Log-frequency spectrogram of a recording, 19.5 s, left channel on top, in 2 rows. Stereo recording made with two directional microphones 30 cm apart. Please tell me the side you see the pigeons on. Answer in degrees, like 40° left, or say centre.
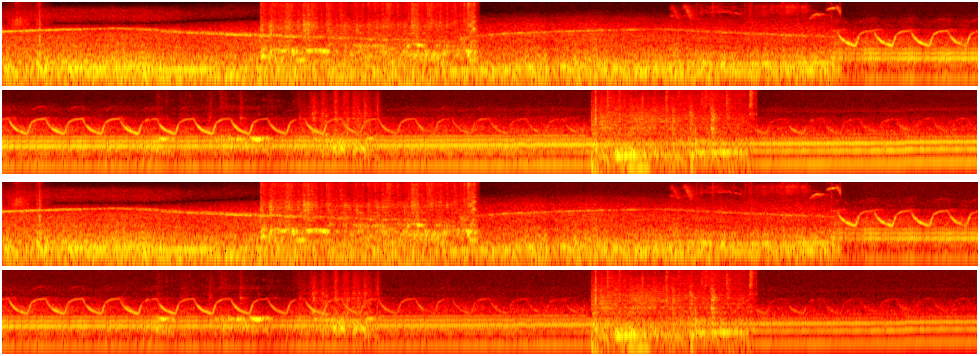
20° left.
